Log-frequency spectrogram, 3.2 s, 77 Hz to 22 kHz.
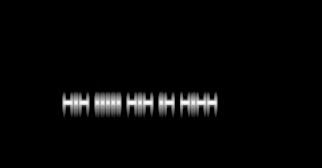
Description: Morse code, heard as a keyed tone, about 42 wpm, 700 Hz. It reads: K5KAY
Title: USA Call Signs - 5 Characters - 4x Character Spacing - 45wpm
